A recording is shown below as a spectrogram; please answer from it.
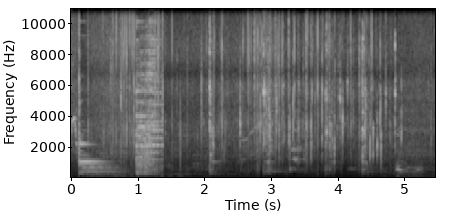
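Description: Dried red chillies, bay leaf and Bengali five-spice tempering hitting hot mustard oil, a loud burst of sizzling crackle that quickly settles into steady frying with scattered pops and stirring clatter.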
